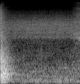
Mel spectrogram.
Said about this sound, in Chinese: 切点姜片、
